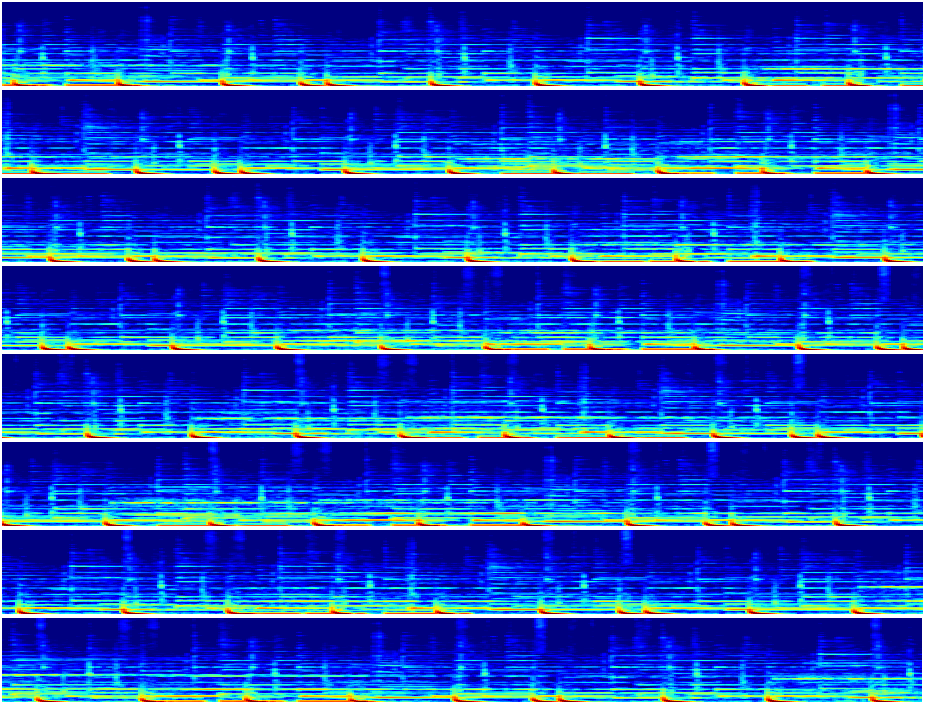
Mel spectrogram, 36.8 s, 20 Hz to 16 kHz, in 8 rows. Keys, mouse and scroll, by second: 3.6 click, 4.9 ctrl+click, 8.9 ctrl+click, 9.3 shift+click, 10.6 click, 13.2 click, 14.8 click, 15.7 ctrl+d, 16.7 ctrl+z, 18.6-19.7 drag, 27.8-28.8 right drag, 29.6-30.6 drag, 32.0 click, 35.5 click.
